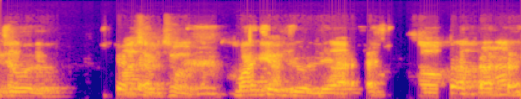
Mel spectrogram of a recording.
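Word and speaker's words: Macher Jhol: If you're in Kolkata, we are going to target audience who like Machar Jhal. Is that right? Am I pronouncing that Machar Machar Jhol.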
